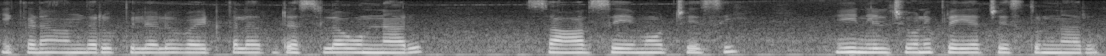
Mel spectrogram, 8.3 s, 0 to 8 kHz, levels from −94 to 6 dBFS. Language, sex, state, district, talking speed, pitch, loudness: Telugu, female, Telangana, Mahabubabad, 110 wpm, 210 Hz, -15 LUFS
